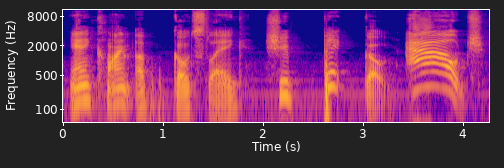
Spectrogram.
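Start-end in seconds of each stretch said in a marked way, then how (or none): 3.4-4.2 high, loud yelp of pain; cried ouch. A narrator's reading. Goat bitten by the ant, high loud yelp. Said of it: "cried goat".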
